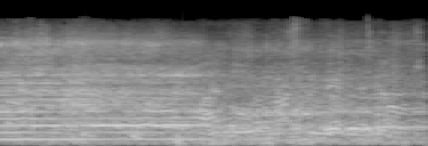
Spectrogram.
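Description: A rally car engine roars past loudly at high revs.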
